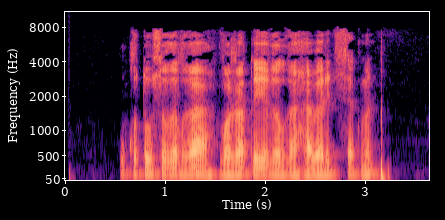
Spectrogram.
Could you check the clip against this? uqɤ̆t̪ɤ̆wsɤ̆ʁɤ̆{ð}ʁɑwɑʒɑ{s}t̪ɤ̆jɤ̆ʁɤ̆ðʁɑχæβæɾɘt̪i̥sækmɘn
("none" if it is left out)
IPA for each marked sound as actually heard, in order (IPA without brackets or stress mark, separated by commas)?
ð, none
